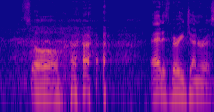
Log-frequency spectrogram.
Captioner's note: chuckles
